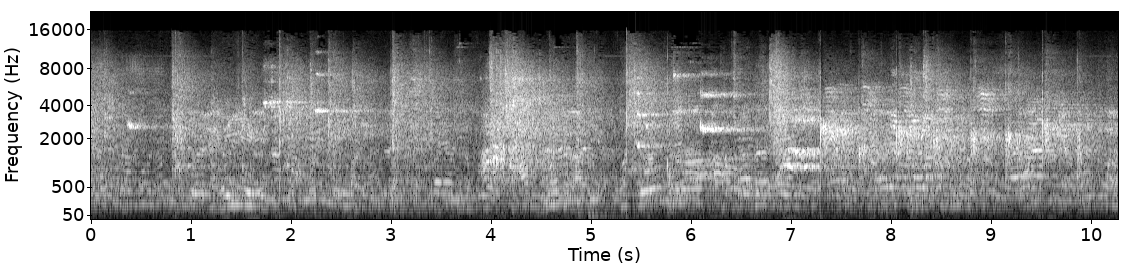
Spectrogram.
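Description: Rackets smack a shuttlecock in quick rallies, echoing in a large hall.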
